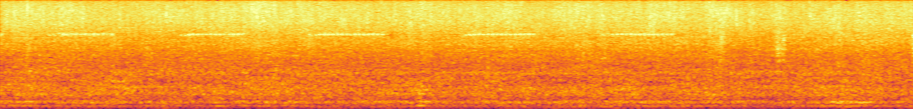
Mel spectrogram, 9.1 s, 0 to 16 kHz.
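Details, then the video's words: Swarming Apis dorsata settling a new nest beside a nest left 14 months before in Perak, Malaysia, early evening: continuous droning buzz of many bees, broken by short high-pitched tones recurring at regular intervals. "Giant Asiatic Honey Bees swarming"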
